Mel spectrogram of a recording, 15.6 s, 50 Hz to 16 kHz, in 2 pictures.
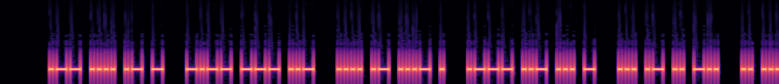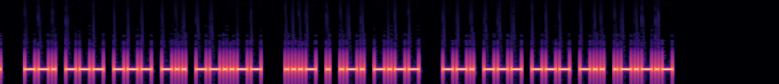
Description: Morse code, heard as a keyed tone, about 34 wpm, 700 Hz. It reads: WHAT YOU HAVE JUST SAID IS GOOD, VERY GOOD.
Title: Sentences from Top 200 Words 35wpm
